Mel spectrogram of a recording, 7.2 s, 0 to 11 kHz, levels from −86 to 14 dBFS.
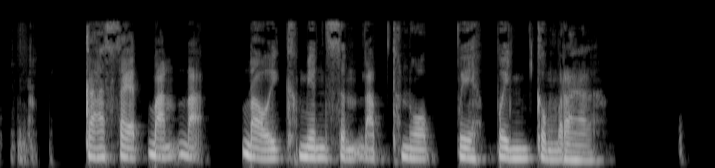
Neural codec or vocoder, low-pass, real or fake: none; 7.2 kHz; real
